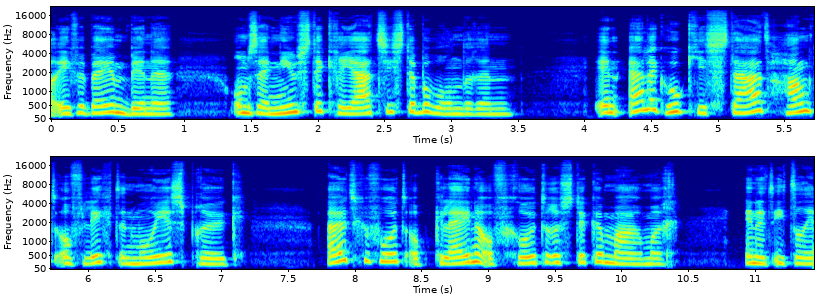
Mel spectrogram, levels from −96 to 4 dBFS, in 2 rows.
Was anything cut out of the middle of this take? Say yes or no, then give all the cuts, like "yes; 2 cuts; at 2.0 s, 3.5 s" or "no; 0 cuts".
no; 0 cuts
